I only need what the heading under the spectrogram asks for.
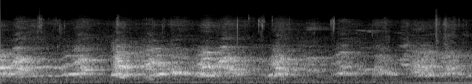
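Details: Male shelter dog offered treats and praised by a woman, giving a run of deep, hoarse barks roughly every half second to one second, with soft speech between bursts.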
